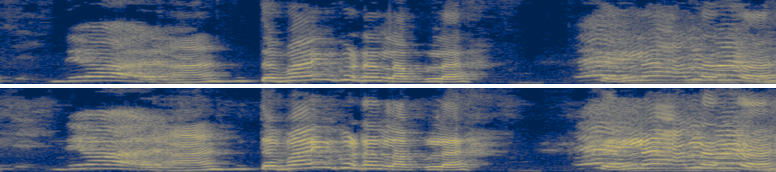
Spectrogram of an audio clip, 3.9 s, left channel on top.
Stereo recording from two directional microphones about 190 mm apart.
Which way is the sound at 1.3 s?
20° left (ahead or behind).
